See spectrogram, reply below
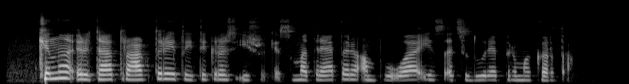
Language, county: Lithuanian, Vilnius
